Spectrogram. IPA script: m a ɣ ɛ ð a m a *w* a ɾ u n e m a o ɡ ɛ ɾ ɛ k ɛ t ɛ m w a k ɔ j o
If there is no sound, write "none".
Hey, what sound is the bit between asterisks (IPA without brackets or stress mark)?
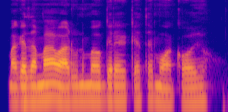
w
